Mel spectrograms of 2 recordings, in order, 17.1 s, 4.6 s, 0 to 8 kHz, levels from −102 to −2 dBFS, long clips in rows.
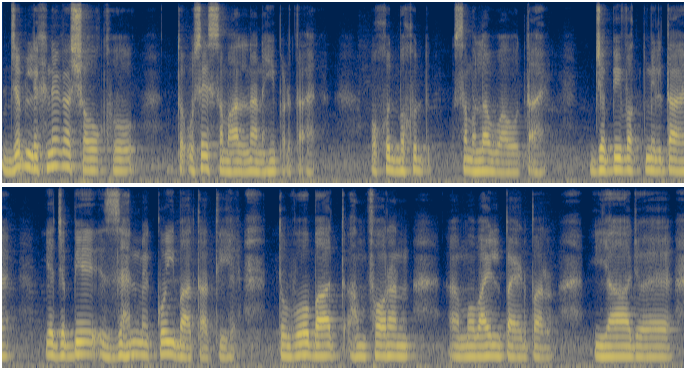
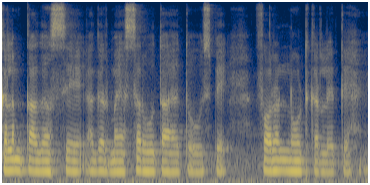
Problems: none marked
